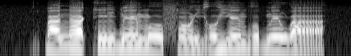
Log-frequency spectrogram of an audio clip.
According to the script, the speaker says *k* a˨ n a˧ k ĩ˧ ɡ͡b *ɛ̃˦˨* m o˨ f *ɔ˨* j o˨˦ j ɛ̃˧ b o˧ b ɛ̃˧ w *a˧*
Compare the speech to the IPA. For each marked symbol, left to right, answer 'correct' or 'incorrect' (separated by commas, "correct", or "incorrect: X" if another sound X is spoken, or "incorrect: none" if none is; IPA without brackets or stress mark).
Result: incorrect: k͡p, incorrect: ɛ̃˧, incorrect: ɔ̃˨, incorrect: a˨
